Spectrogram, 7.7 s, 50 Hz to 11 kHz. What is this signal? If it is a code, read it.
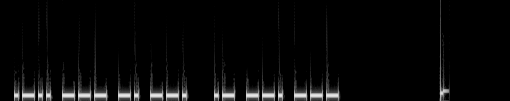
Morse code, heard as a keyed tone, about 21 wpm, 700 Hz. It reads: LONG AGO
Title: Sets of 8 Words - 20wpm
